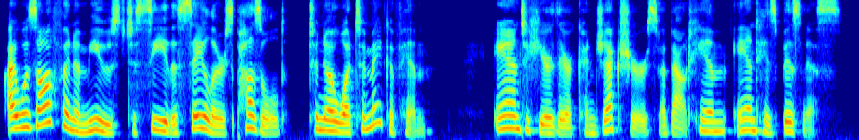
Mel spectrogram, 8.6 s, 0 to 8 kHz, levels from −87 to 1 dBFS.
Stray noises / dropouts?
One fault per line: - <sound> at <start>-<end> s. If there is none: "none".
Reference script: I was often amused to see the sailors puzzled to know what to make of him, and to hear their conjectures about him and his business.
none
